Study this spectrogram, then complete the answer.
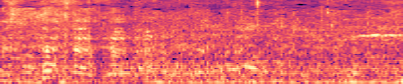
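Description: A man speaks loudly through a megaphone.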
